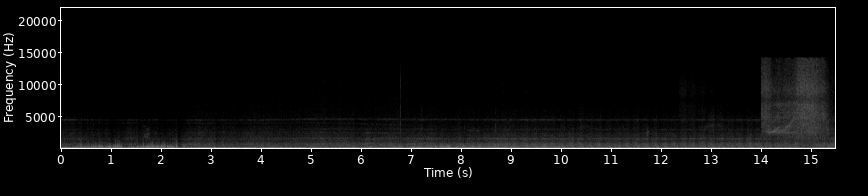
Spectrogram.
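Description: Diesel locomotives leading a coal train approach with their engines running in a steady deep drone, with faint steady whines above it. Near the end a loud, high hiss lasts about a second.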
